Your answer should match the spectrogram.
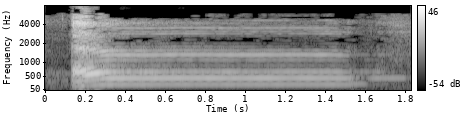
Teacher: الإخفاء ما في تشديد. أنفو، الفم مهيأ على الفاء لكن ما عم ننطق فاء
